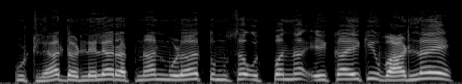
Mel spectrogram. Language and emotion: Marathi, surprised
